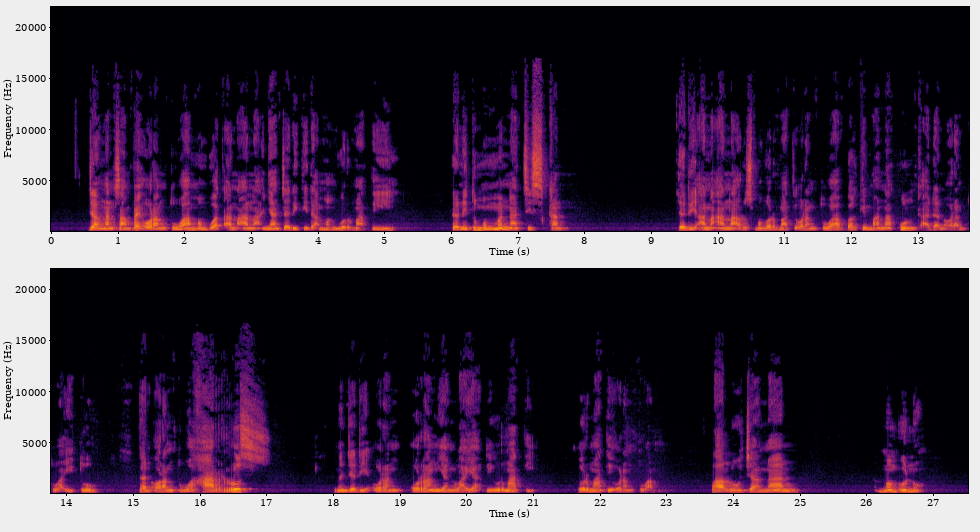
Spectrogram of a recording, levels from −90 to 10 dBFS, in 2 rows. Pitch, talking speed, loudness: 320 Hz, 85 wpm, -22 LUFS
